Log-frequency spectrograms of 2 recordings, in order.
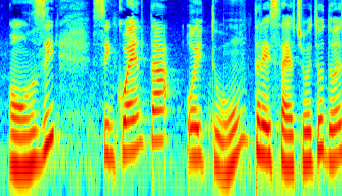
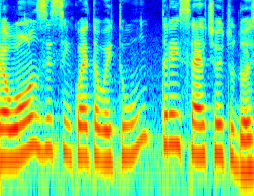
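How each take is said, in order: First: The number is said slowly. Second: The number is said quickly.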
